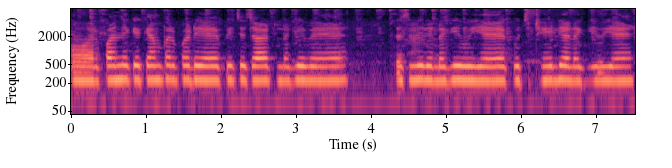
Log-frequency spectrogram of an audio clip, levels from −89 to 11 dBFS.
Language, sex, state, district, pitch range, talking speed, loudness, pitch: Hindi, female, Rajasthan, Bikaner, 225-235 Hz, 150 wpm, -14 LUFS, 230 Hz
